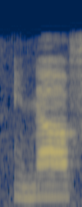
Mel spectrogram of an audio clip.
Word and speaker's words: enough: Porém, tem algumas exceções de palavras em que esse GH no final das sílabas tem um som de F. Por exemplo, laugh, laugh, laugh, enough.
